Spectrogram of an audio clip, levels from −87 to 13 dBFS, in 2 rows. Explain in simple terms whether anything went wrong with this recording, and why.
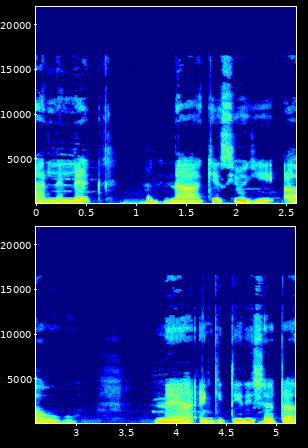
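Nothing went wrong with this speech recording. There is no moment in it that stands out as a technical problem.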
